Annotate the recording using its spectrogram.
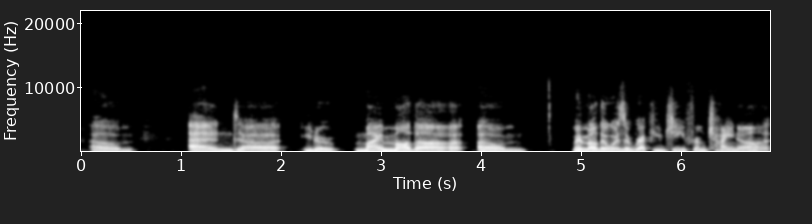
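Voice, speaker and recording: Fairly slow, fairly even speech with an Australian accent. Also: woman. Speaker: composer. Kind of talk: interview.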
